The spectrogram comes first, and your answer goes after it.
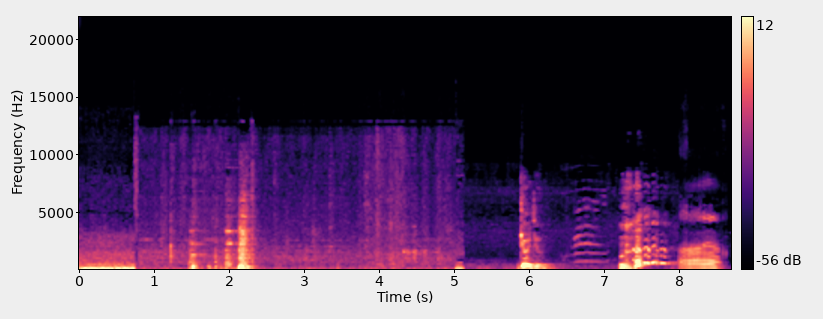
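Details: Domestic cat giving several short, clear meows with bright harmonics, some rising then falling, in the final three seconds, after a stretch of clattering, thumping household noise and faint voices.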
